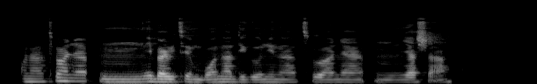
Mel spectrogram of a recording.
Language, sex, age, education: Igbo, male, 15-29, tertiary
